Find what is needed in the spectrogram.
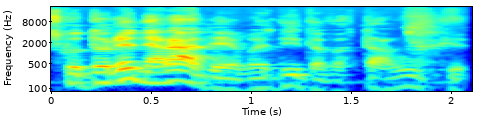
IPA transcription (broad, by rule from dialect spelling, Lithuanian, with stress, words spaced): skʊdʊˈrʲɪnʲɛ ˈrɑːdʲɪjɛ ʋɐˈdʲiːdɐʋɐ tɑː ˈuːkʲɪ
